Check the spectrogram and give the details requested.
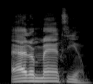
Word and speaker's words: adamantium: don't wolverines i'm doing this live wolverine goddammit adamantium there we go i don't know why his adamantium in his body was still there they didn't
